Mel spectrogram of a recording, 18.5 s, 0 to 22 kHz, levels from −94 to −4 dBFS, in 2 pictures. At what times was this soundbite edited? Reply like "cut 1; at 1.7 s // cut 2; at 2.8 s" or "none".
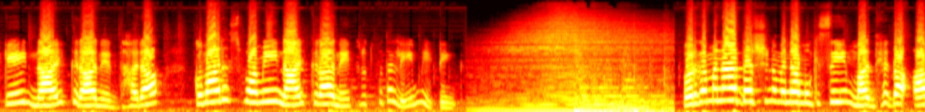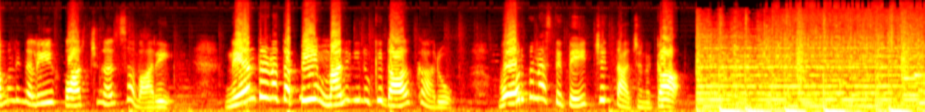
cut 1; at 16.1 s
